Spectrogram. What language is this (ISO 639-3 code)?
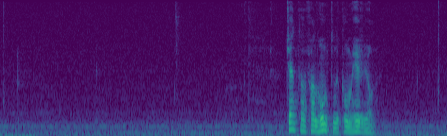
fao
